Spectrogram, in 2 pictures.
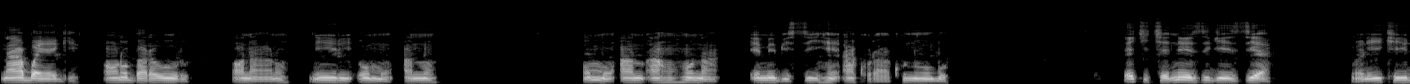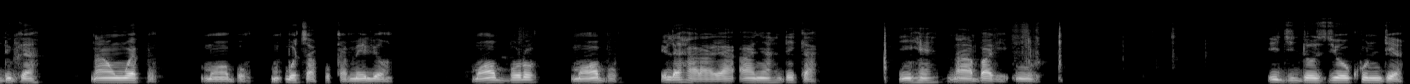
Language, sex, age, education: Igbo, male, 30-45, tertiary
